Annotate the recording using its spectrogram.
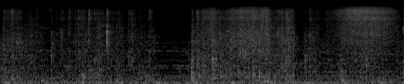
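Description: Sheet of aluminium foil crinkling as gloved hands crumple and ball it up. The crinkling is loudest in the second half, over background music.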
